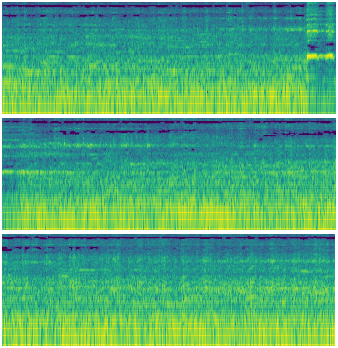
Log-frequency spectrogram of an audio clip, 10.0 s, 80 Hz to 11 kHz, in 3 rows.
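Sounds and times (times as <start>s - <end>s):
steam whistle toot: 3.0s - 3.7s.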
